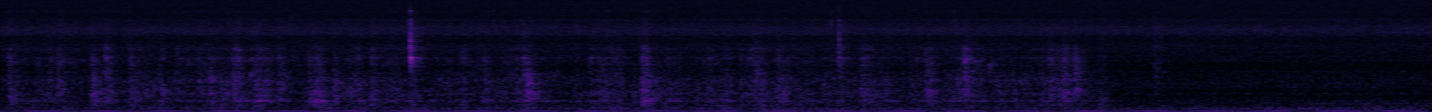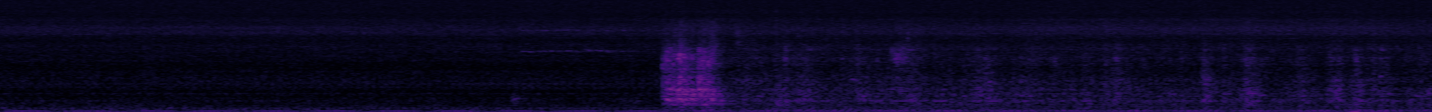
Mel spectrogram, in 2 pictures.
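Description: A washing machine hums steadily with a low pulsing drone.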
